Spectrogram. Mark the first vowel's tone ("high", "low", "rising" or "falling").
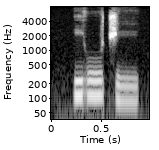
high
